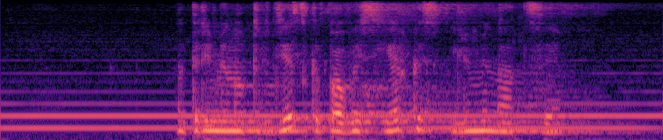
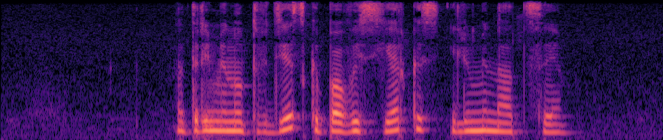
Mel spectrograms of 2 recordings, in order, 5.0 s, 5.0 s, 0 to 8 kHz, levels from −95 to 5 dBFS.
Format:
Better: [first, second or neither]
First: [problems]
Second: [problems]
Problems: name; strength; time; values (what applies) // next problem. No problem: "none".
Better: second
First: background sound (Organ); 9 dB below the speech // room echo; dies away in 1.7 s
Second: none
